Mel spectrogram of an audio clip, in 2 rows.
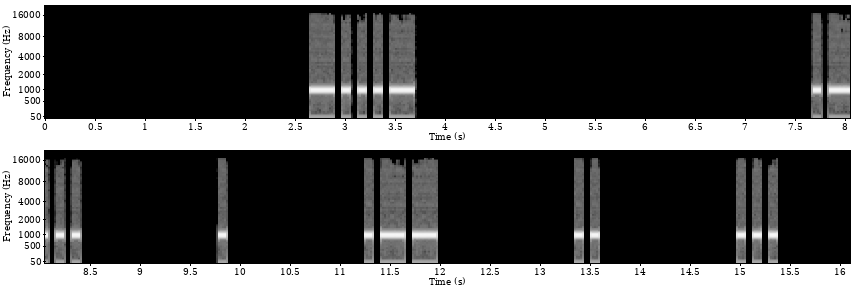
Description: Morse code, heard as a keyed tone, about 15 wpm, spaced as for 5 wpm, 1000 Hz. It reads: <BT> LEWIS
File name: qotdfiles / 5wpm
